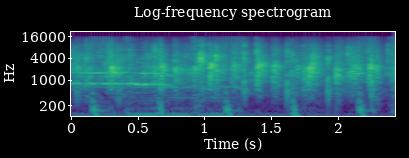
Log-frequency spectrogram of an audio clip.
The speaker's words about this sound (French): Merci au public, vous pouvez vous applaudir.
